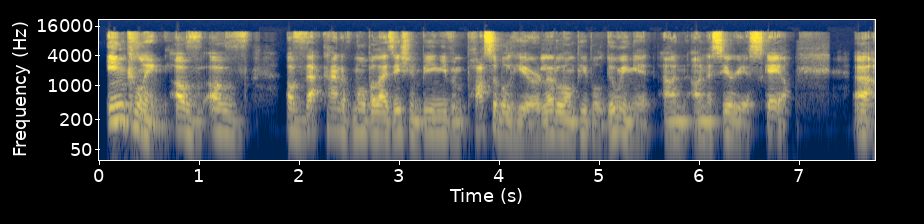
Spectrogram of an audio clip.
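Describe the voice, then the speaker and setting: A man from Palestine speaking off the cuff as a panelist in an online discussion, halting and repeating words as he argues emphatically. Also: lowish voice. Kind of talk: impromptu webinar discussion. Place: online video call.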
